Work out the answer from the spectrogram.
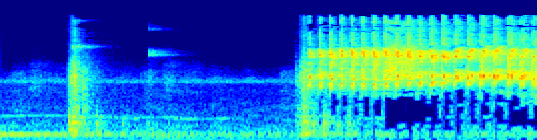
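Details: Green leafbird (cucak ijo) singing very actively while bobbing its head, a loud voice; after faint scattered ticks, a shrill, dense, rapidly pulsed chattering trill bursts in halfway and continues steadily to the end.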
